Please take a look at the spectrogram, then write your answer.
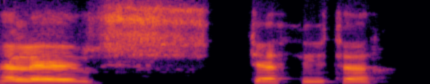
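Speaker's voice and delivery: slow, dragged-out, miserable voice. Trying out a voice to greet a Death Eater: slow miserable Snape voice. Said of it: "I gotta work on that".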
